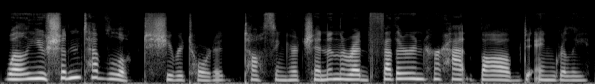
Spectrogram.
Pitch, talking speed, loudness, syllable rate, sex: 225 Hz, 190 wpm, -18 LUFS, 4.7 syllables/s, female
